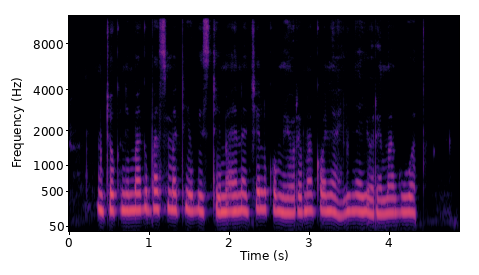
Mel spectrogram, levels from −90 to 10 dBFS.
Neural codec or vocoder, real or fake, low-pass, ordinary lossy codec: codec, 24 kHz, 3.1 kbps, DualCodec; fake; none; none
